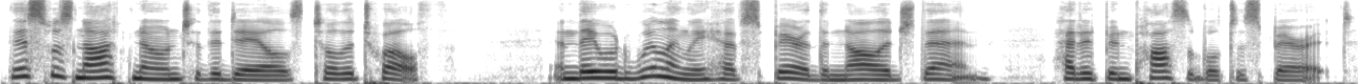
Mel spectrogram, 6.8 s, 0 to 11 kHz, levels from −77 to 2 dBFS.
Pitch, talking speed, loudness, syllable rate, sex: 220 Hz, 230 wpm, -19 LUFS, 5.8 syllables/s, female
